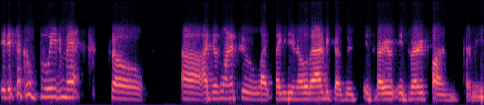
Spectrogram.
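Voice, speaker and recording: Speaking at a moderate pace in a Venezuelan accent, a woman holds fairly even intonation at a fairly low pitch. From Venezuela, Caracas. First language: Spanish. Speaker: chocolatier. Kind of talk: interview. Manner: halting.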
